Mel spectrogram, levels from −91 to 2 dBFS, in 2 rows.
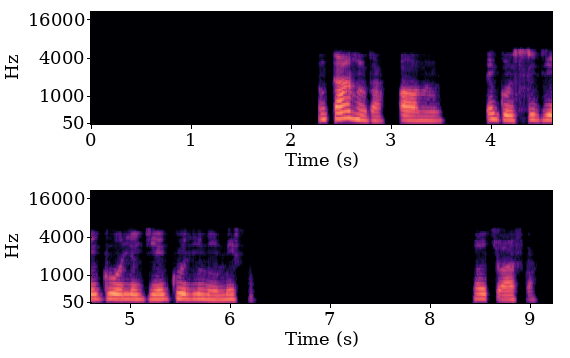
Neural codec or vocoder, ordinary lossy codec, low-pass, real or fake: codec, 44.1 kHz, 7.8 kbps, Pupu-Codec; none; 5.4 kHz; fake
